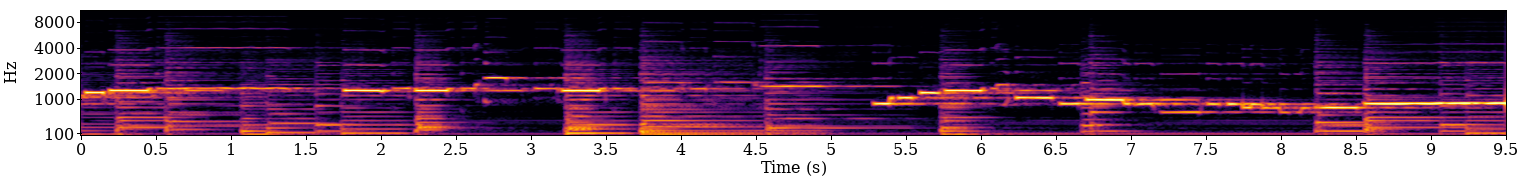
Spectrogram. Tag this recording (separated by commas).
Music, Flute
